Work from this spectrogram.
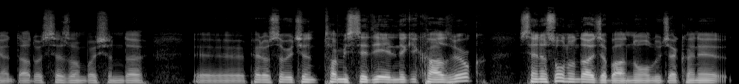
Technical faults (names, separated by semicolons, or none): clock drift buffer slips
